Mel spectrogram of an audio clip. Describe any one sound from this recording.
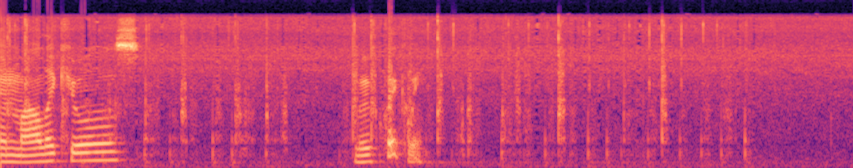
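A marker scratches and squeaks on paper.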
